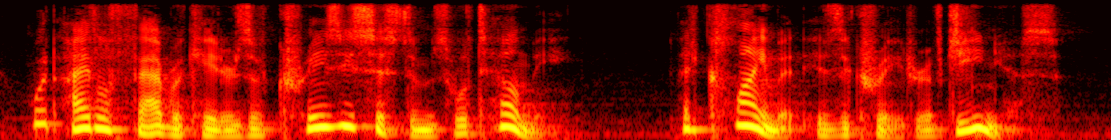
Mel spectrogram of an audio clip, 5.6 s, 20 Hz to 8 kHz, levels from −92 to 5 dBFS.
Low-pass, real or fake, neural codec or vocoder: 7.2 kHz; real; none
